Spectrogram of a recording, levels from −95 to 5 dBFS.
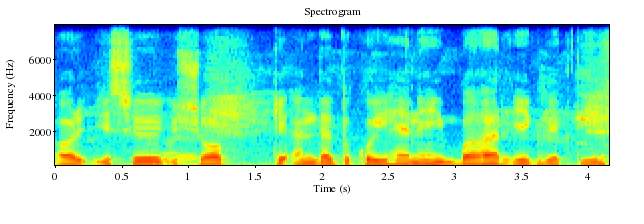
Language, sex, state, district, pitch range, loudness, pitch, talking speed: Hindi, male, Chandigarh, Chandigarh, 135-155 Hz, -18 LUFS, 145 Hz, 175 wpm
